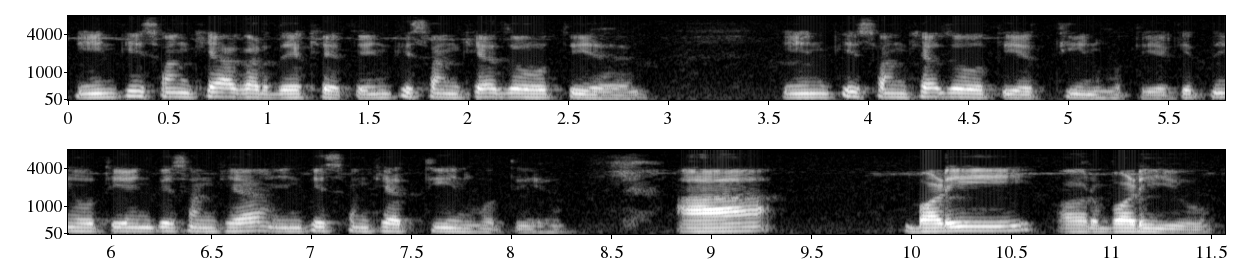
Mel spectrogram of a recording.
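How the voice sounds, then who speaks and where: In a dull, lo-fi recording with a little faint noise, a man teaches grammar at a slightly slow pace. His medium-pitched voice is a little mellow and fairly even in intonation, and he repeats points and answers his own questions to the class.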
